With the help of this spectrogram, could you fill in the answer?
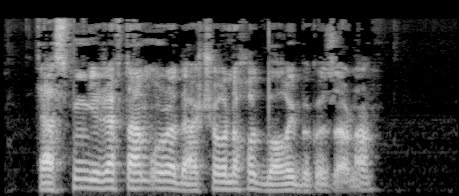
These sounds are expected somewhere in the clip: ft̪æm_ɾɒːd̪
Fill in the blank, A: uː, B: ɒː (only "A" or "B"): A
